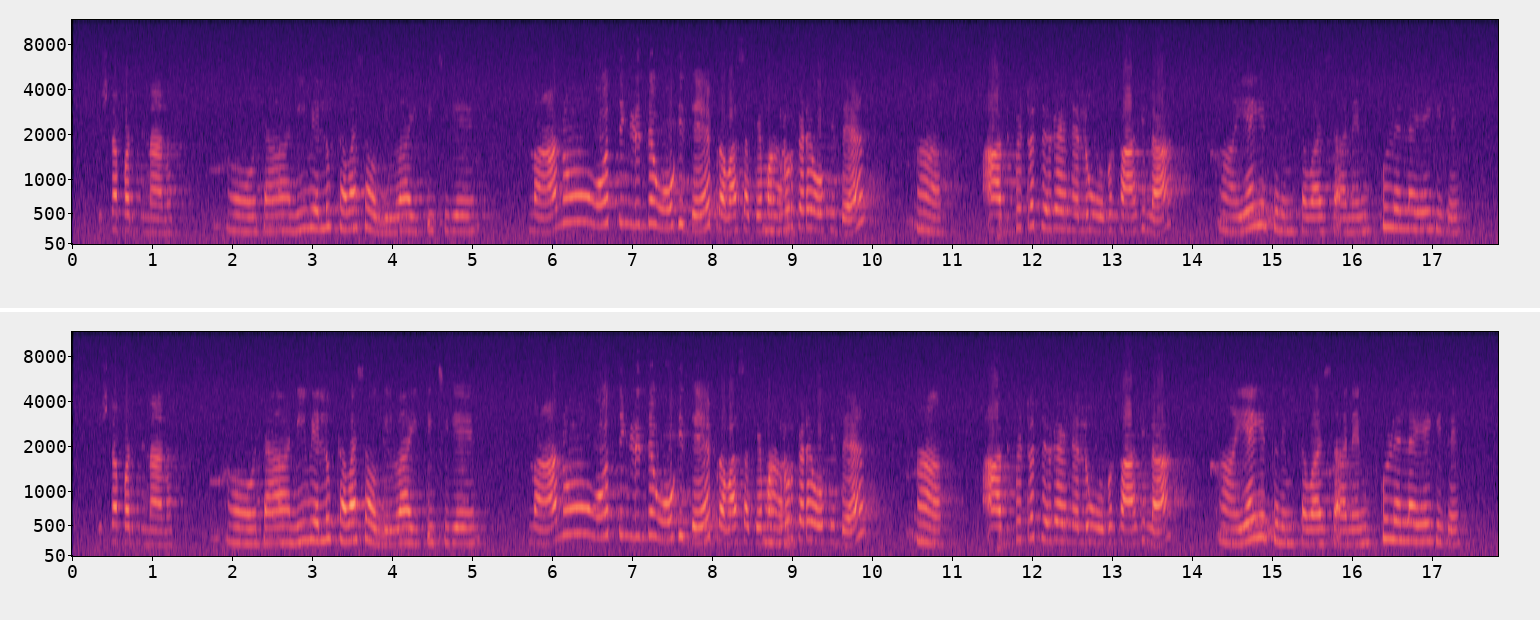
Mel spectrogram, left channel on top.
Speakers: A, in the centre; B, on the right.
A: ಇಷ್ಟ ಪಡ್ತೀನಿ ನಾನು
B: ಹೌದಾ ನೀವೆಲ್ಲೂ ಪ್ರವಾಸ ಹೋಗಿಲ್ವಾ ಇತ್ತೀಚಿಗೆ
A: ನಾನು ಓದ ತಿಂಗಗಳಿಂದ ಹೋಗಿದ್ದೆ ಪ್ರವಾಸಕ್ಕೆ
B: ಹಾ
A: ಮಂ್ಗಳೂರ್ ಕಡೆ ಹೋಗಿದ್ದೆ
B: ಹಾ
A: ಅದ ಬಿಟ್ರೆ ತಿರ್ಗಾಯನ್ನಲ್ಲೂ ಹೋಗಕ್ ಆಗಿಲ್ಲ
B: ಹಾ ಹೇಗಿತ್ತು ನಿಮ್ ಪ್ರವಾಸ ನೆನ್ಪಗಳು ಎಲ್ಲಾ ಹೇಗಿದೆ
